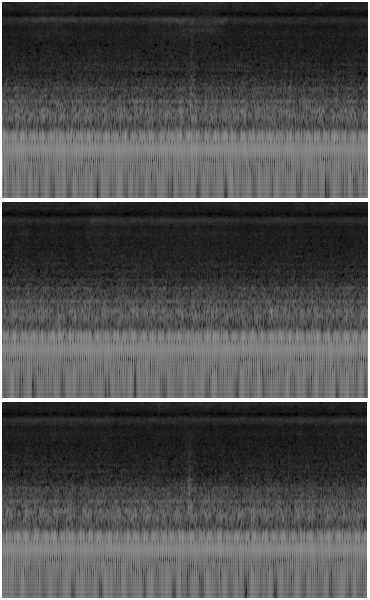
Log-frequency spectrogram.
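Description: Small airbrush compressor running with a steady hum, with a constant hiss of air.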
